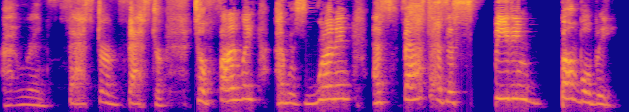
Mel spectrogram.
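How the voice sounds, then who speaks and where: A woman's voice: high-pitched, animated, moderate pace, fairly bright tone, husky, pitched above the performer's own voice, heavily acted. A woman voicing a cheeky, stubborn kindergarten girl who tells her own story with childish, emphatic, dramatic delivery. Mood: scheming. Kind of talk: first-person children's storybook reading.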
